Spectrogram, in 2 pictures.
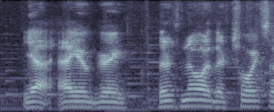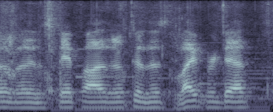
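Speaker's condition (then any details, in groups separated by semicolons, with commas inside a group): ALS; first symptom in one hand, likely bulbar form; slurred speech, sounds drunk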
